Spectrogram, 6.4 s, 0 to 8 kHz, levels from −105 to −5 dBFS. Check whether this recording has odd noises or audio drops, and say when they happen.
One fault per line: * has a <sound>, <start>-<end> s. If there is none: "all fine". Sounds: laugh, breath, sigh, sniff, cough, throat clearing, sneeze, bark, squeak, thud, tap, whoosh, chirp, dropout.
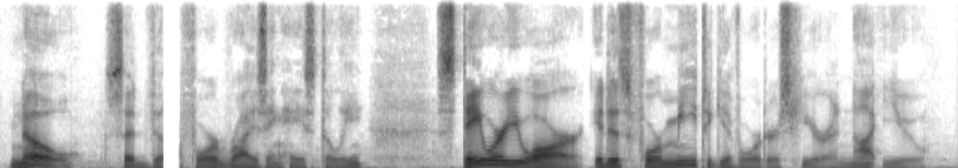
* has a dropout, 1.1-1.2 s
